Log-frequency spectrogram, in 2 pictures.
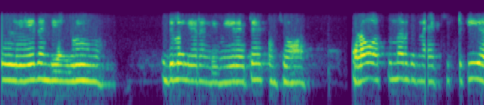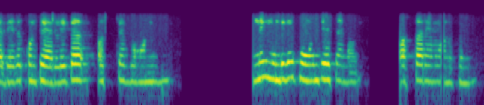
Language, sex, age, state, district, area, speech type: Telugu, female, 30-45, Andhra Pradesh, Vizianagaram, rural, conversation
